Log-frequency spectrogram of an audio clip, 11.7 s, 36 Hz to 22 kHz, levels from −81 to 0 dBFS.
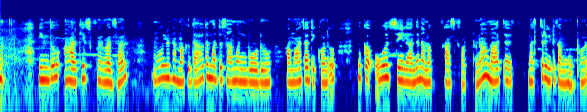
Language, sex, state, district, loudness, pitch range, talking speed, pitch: Tulu, female, Karnataka, Dakshina Kannada, -19 LUFS, 205-250 Hz, 135 wpm, 220 Hz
